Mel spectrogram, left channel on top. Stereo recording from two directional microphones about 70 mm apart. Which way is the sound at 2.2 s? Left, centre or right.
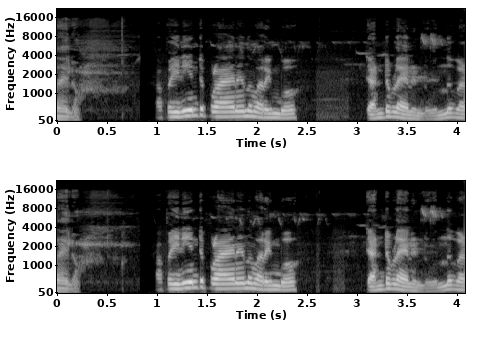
Left.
